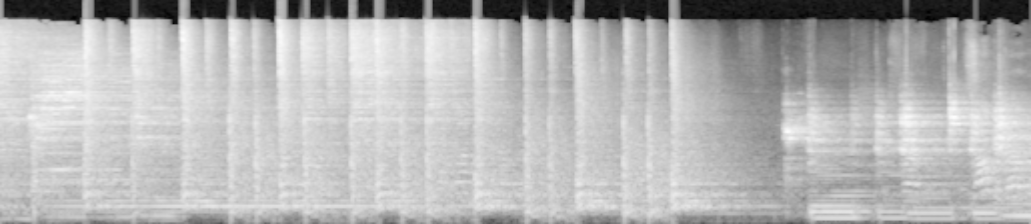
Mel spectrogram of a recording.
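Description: A rock drum kit playing a busy pattern of snare, bass drum and cymbals, with an electric bass at first. The bass drops out after about a second and the drumming dies away near seven seconds in. About eight seconds in, the electric bass and drums start up again.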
